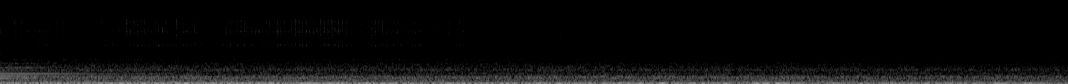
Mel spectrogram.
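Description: Steady road and engine rumble inside a car driving along a motorway, with tyre hiss over it that eases off about six seconds in.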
